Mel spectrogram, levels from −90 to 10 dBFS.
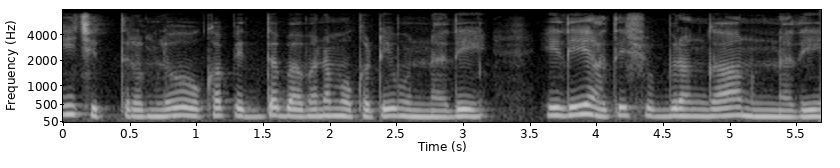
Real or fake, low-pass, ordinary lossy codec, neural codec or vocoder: real; 7.2 kHz; none; none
